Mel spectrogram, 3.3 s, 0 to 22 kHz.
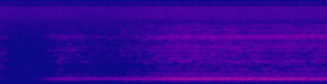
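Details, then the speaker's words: Transceiver on bench tuned to 14.287 MHz, full volume, nothing tuned in: low putt-putt throbbing about four pulses a second from speaker; receiver audio motorboating, cause unknown, like a previous FT1000MP. "And you can hear that motorboating sound. That motorboating sound sounds very familiar. It sounds like the last FT1000 MP that I was working on made this same noise."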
